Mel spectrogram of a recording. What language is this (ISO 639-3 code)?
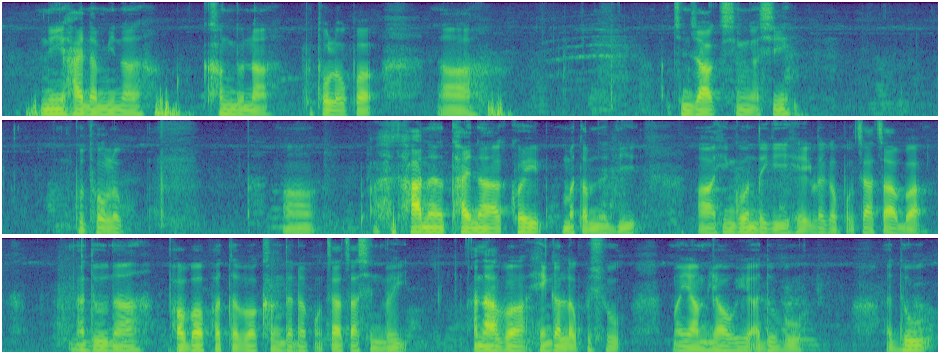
mni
